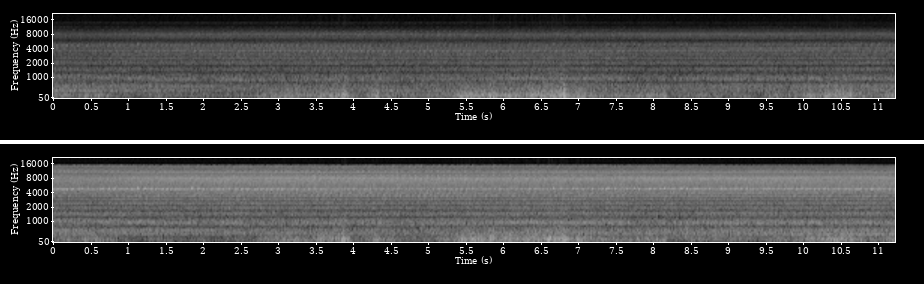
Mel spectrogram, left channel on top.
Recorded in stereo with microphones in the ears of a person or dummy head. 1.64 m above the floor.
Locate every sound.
0.0 s a drone: 80° right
